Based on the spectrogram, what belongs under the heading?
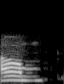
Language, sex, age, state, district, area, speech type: Sanskrit, male, 30-45, Karnataka, Vijayapura, urban, conversation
